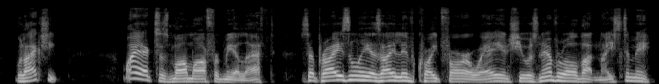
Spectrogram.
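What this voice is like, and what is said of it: Put-on Scottish-sounding accent. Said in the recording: “Why is she Scottish now?”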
